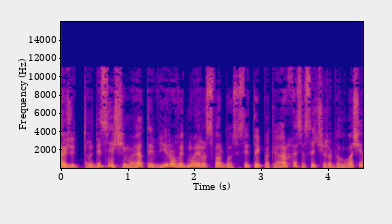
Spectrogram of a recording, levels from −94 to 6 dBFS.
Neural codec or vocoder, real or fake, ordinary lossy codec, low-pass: codec, 44.1 kHz, 2.6 kbps, SNAC; fake; MP3, 48 kbps; 14.4 kHz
